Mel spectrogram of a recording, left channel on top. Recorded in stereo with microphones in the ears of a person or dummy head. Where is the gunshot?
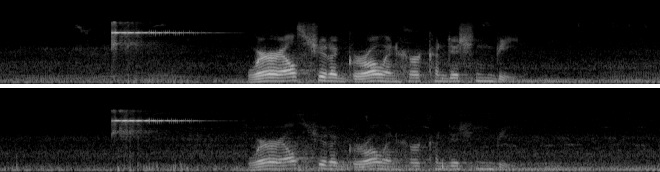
No gunshot in this recording.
